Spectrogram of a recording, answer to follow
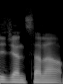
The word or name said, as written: Tidjane Salaun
